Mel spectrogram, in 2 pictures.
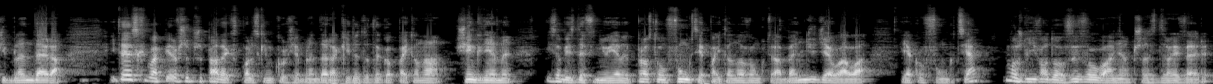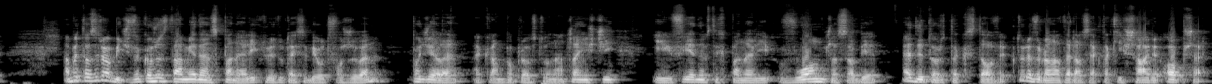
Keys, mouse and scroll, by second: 5.3-6.7 drag, 8.3-9.6 drag, 17.0 click, 19.1 click.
